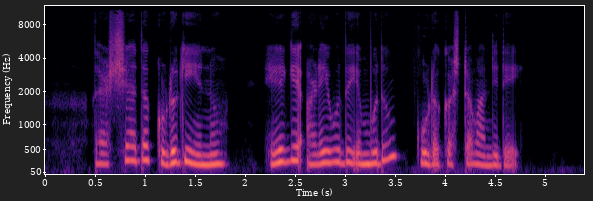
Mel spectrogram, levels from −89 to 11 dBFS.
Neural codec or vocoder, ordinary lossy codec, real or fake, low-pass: codec, 24 kHz, 0.9 kbps, WavTokenizer, small release; none; fake; 10.8 kHz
